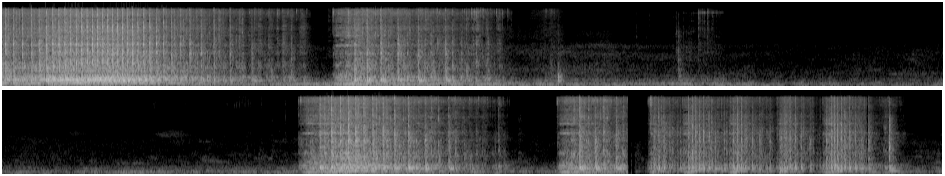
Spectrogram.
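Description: A sewing machine stitching a straight, fine seam along a dish towel in slow bursts, with a close mechanical whir and clatter that starts and stops between quiet pauses.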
